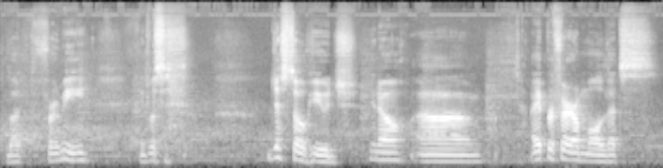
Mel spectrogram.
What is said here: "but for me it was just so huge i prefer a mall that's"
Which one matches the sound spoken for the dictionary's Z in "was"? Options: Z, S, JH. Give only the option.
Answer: S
